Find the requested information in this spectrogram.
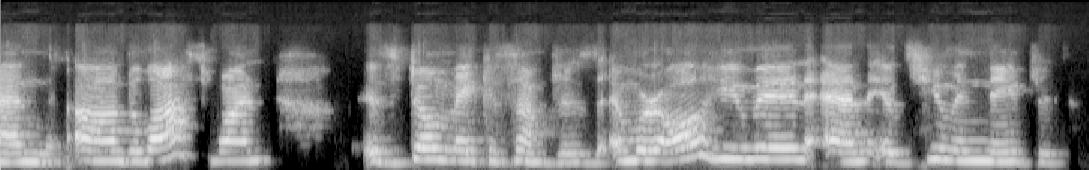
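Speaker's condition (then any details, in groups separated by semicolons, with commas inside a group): Cerebral palsy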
